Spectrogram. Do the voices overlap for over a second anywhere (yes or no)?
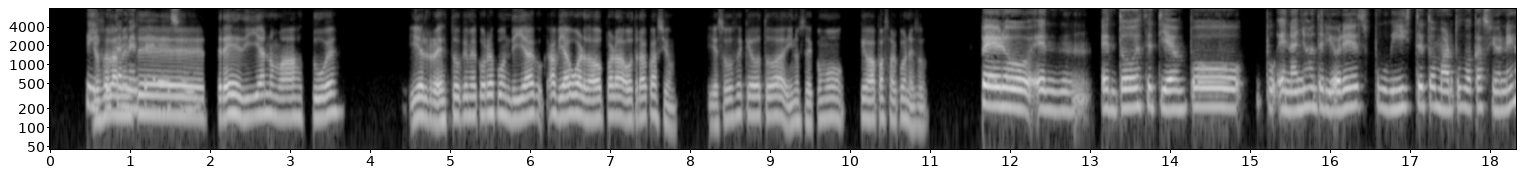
yes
